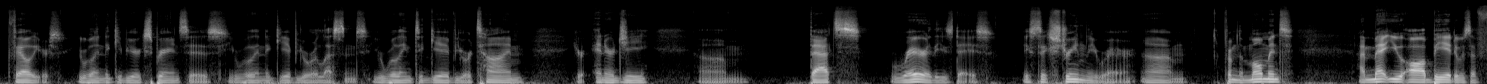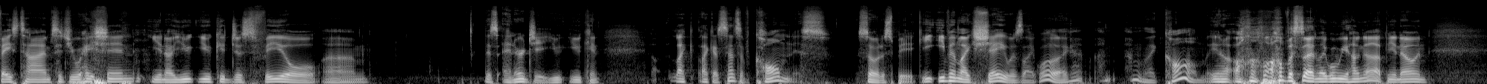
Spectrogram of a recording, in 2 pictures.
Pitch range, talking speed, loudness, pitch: 95-120 Hz, 180 wpm, -20 LUFS, 105 Hz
